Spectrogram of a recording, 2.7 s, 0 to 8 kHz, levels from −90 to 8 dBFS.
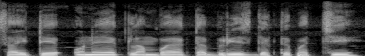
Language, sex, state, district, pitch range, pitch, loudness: Bengali, male, Assam, Hailakandi, 105-120 Hz, 110 Hz, -13 LUFS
